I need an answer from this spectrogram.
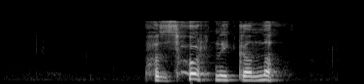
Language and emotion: Russian, positive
